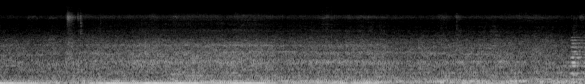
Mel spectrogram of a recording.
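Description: Street traffic with a low vehicle rumble that is loudest over the first few seconds as a vehicle passes. Near the end a vehicle horn sounds in a few quick beeps.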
